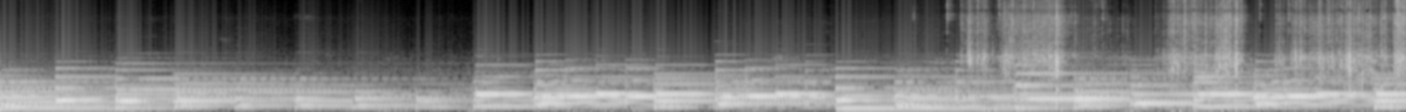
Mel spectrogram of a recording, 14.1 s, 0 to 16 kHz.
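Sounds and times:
gentle piano music: 0.0s - 14.0s
plastic mailer bag crinkling: 9.5s - 14.0s.

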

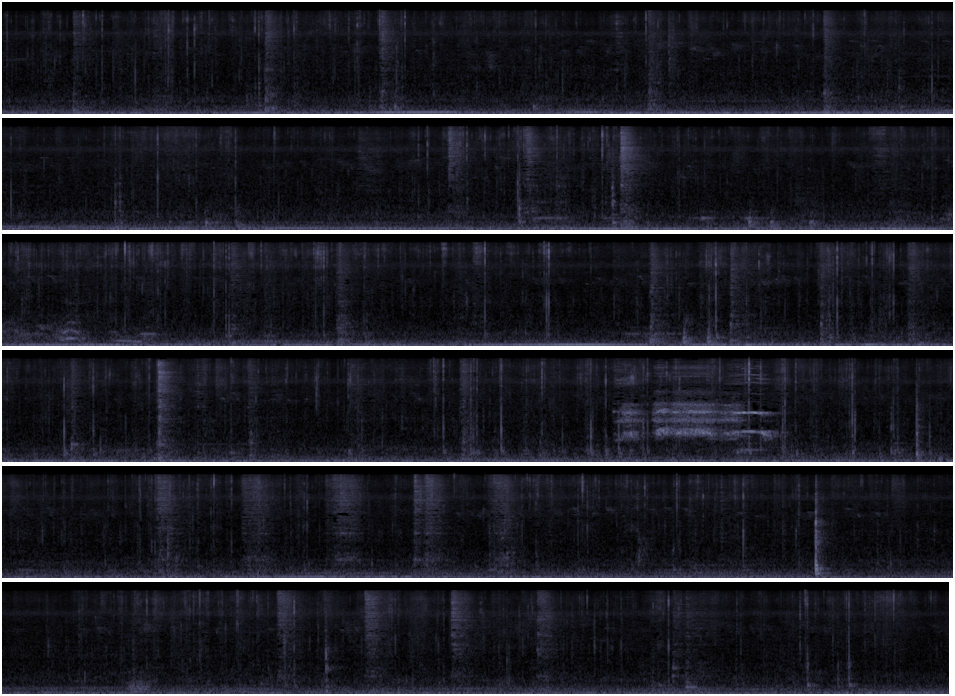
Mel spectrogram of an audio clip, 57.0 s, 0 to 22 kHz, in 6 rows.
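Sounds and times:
rabbits gnawing corn: 0.0s - 57.0s.

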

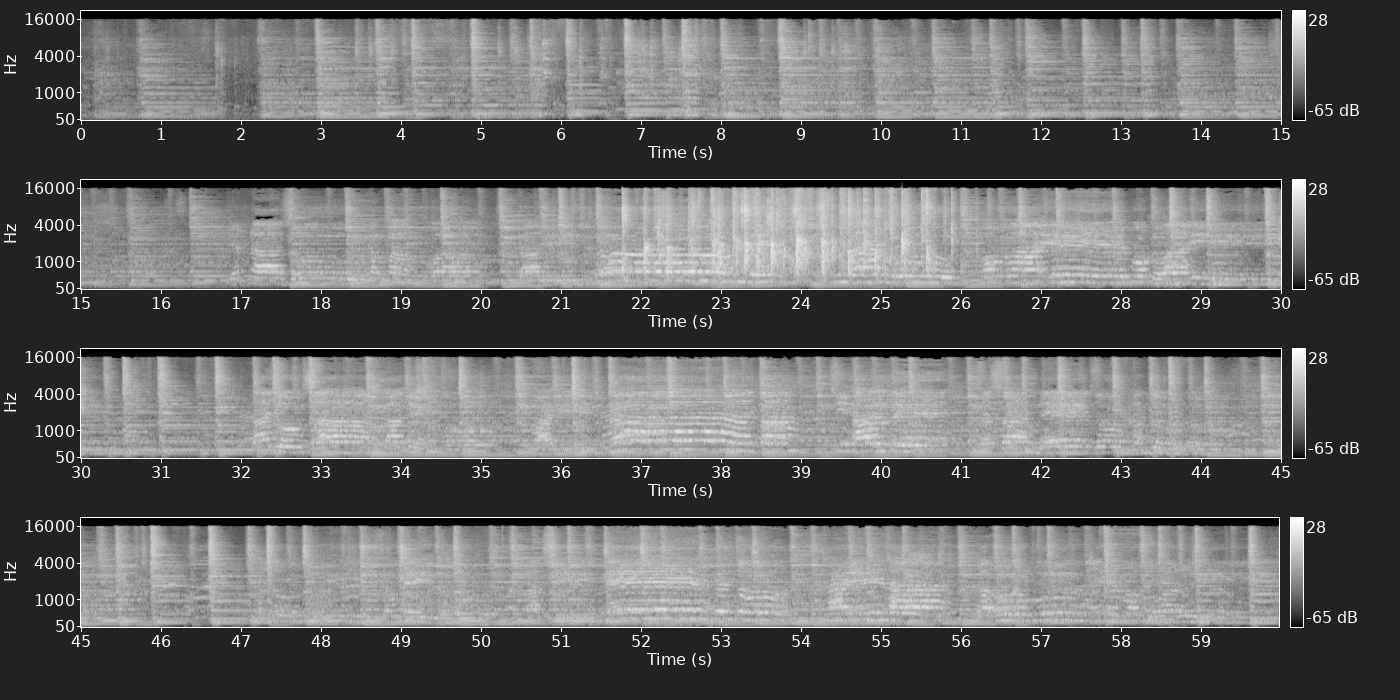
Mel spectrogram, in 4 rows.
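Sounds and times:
acoustic guitar strumming: 0.0s - 59.9s
group of teenagers singing: 15.2s - 44.9s, 47.1s - 59.9s.

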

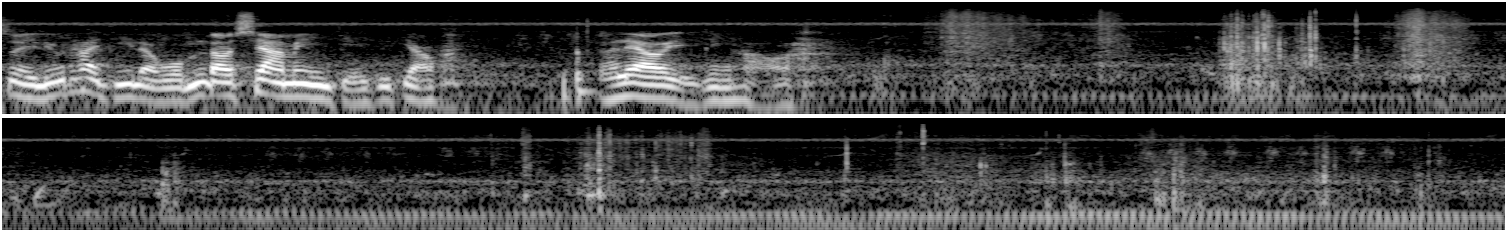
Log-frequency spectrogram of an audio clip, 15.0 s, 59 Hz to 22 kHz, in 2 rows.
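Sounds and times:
insects droning: 0.0s - 15.0s
fishing gear rustling and clattering: 4.5s - 7.6s, 10.0s - 11.2s.

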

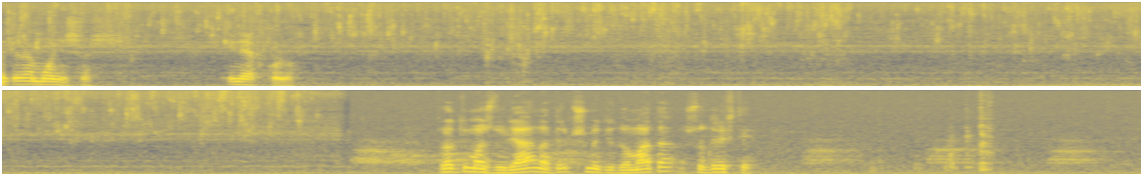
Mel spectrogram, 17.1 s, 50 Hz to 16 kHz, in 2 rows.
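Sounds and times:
tap water running into steel sink: 0.0s - 11.1s
water splashing over hands: 3.4s - 4.2s.

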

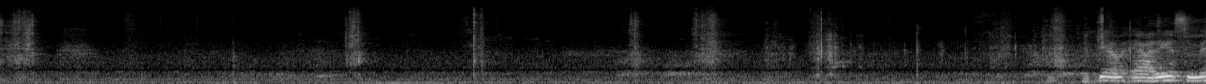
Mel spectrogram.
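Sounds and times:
trowel scraping wet mortar: 0.0s - 0.5s.

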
